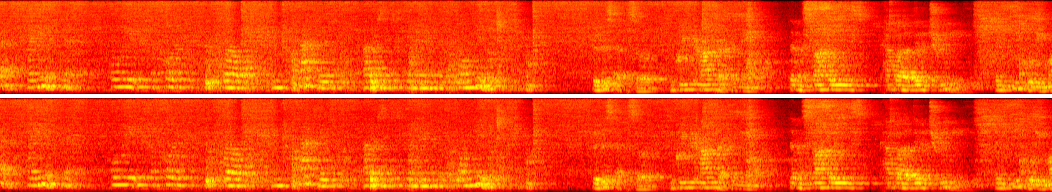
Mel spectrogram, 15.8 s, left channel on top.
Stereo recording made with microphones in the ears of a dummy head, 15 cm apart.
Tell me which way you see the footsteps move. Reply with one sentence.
In this clip you hear the footsteps go right and come back.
